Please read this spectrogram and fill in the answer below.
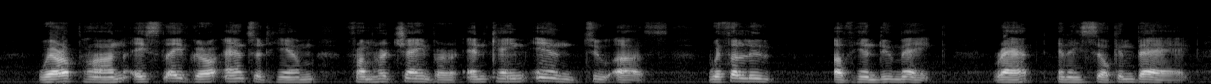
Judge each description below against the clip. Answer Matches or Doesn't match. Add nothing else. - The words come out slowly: Matches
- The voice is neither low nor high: Doesn't match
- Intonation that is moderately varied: Matches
